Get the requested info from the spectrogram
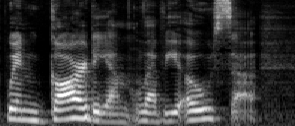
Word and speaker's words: Wingardium Leviosa: It's Wingardium Leviosa. You say the gar nice and long.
